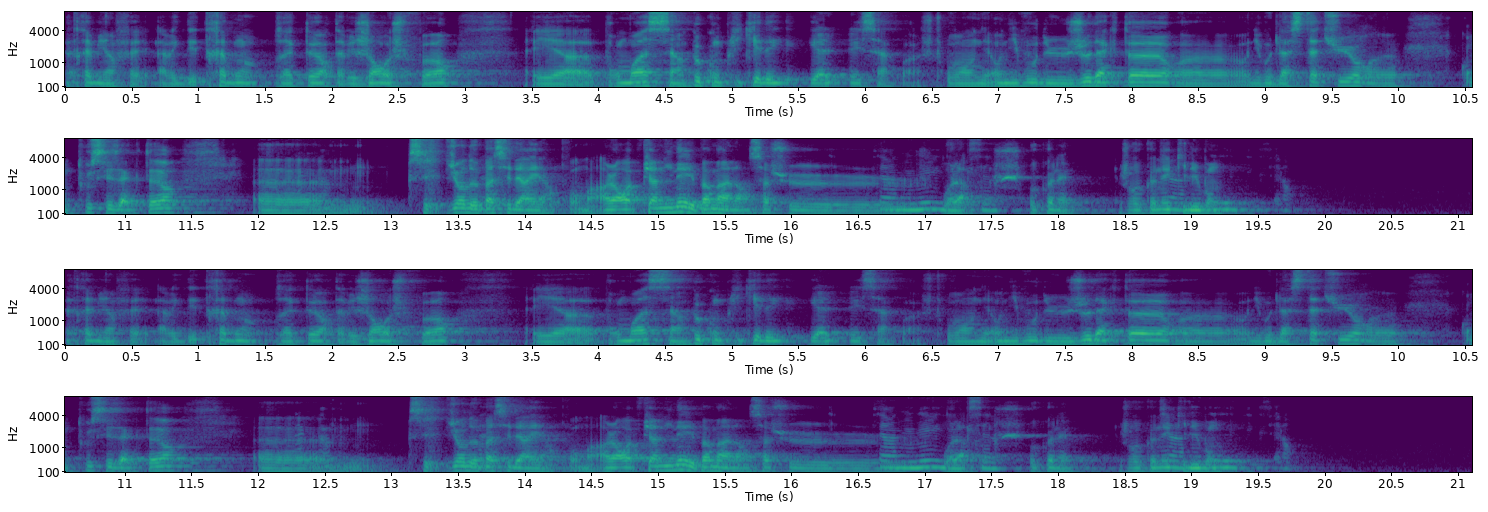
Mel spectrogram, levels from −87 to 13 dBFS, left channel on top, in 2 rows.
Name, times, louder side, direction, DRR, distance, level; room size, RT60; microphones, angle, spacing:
voice 1, 0.0-12.8 13.1-18.1 18.5-19.2, left 4 dB, 40° left, 0.6 m, -32 dB
voice 2, 16.7-17.5 18.8-19.8, right 1 dB, 10° right, 0.4 m, -37 dB
13.5 x 9.7 x 8.7 m
head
